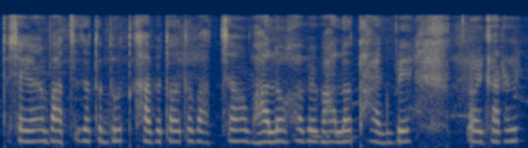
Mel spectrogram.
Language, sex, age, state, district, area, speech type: Bengali, female, 30-45, West Bengal, Dakshin Dinajpur, urban, spontaneous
